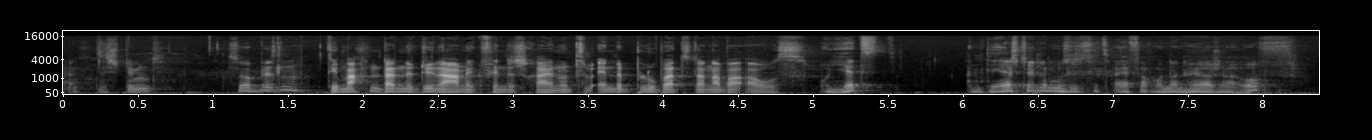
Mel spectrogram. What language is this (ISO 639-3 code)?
deu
